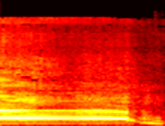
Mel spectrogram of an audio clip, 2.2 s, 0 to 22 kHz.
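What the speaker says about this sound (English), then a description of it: "10 out of 10 burnout." A pickup truck doing a burnout, its engine holding a loud, steady high-revving drone close by before cutting off abruptly, leaving a brief rougher rumble behind.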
